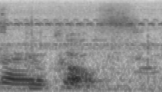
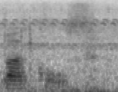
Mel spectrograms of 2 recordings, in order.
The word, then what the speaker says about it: Buchholz: You know, got one of our friends that comes down deer hunting, his brother-in-law, his name is Buchholz, but they pronounce it Buckles.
